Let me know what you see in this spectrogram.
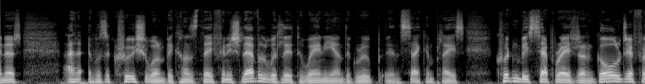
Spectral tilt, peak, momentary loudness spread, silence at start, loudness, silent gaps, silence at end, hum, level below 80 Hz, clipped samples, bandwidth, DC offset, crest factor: -5 dB/octave; -2 dBFS; 8 LU; 0 s; -19 LUFS; none; 0 s; none; -40 dBFS; under 0.1%; 14 kHz; under 0.1%; 16 dB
